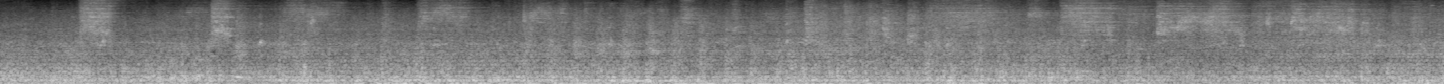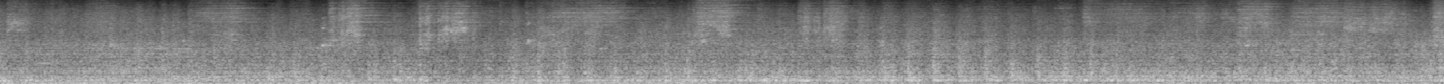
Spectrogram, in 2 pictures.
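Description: Cars of a manifest freight train rolling past close by: a steady rumble and clatter of steel wheels on the rails, with frequent short high-pitched squeals from the wheels.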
